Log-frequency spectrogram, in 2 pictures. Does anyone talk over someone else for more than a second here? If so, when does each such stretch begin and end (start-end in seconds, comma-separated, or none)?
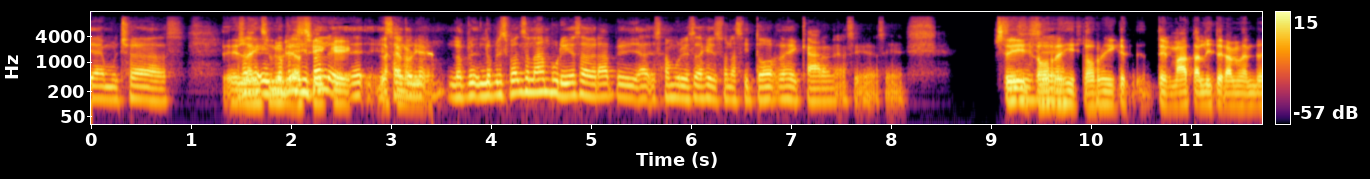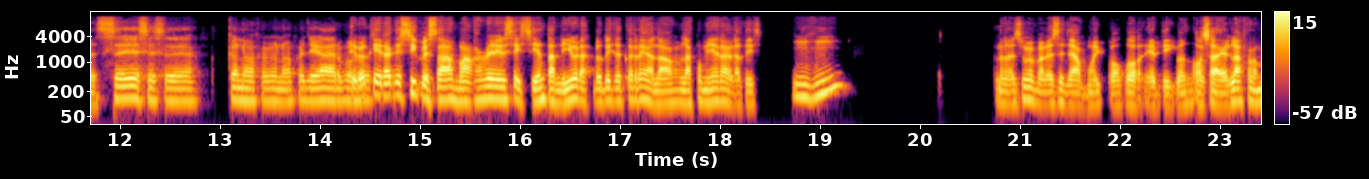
1.4-3.4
